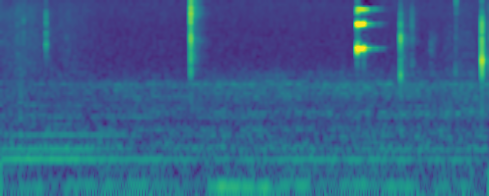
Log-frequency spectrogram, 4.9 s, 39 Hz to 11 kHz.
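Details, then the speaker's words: Single short electronic beep as a pulse oximeter is switched on for a fingertip reading, with soft clicks and handling, during a simulated ASMR medical exam; reading later shows 95% saturation, pulse 74–83. "so I'm going to pop this on your finger I'm going to turn it on okay it will make a beeping sound just hold your finger out like"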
